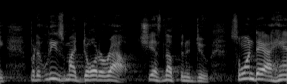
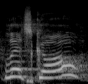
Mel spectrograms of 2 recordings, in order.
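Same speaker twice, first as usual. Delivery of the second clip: put-on defiant kid; 12 semitones higher, 5 dB louder than usual. Son repeats defiantly.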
